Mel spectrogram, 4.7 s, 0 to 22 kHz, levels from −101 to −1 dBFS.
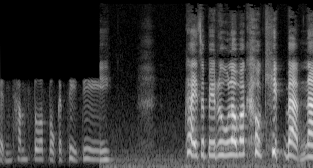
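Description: From 0.0 to 1.5 s the input was likely switched to a poorer device. The narrower device passes nothing above 3 kHz, so the speech sounds dull and boxy, about 5 dB quieter, with new background noise about 45 dB down. It returns to full bandwidth at 1.5 s with no gap.

Throughout, the speech shows generation loss, likely from repeated lossy MP3 re-encoding, some fifteen passes, each at a rate that points to roughly 130 kbit/s. Each pass requantises the audio, so noise and spectral holes accumulate into a swirly, hollow smear with blurred attacks. Nothing remains above 19.9 kHz.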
